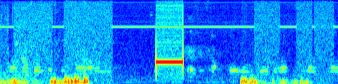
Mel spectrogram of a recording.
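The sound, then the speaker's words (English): A voicemail beep on a pharmacy answering line: one steady, clear tone lasting under half a second, set between stretches of quieter, muffled line noise. “Please leave your name and prescription number at the sound of the tone.”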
